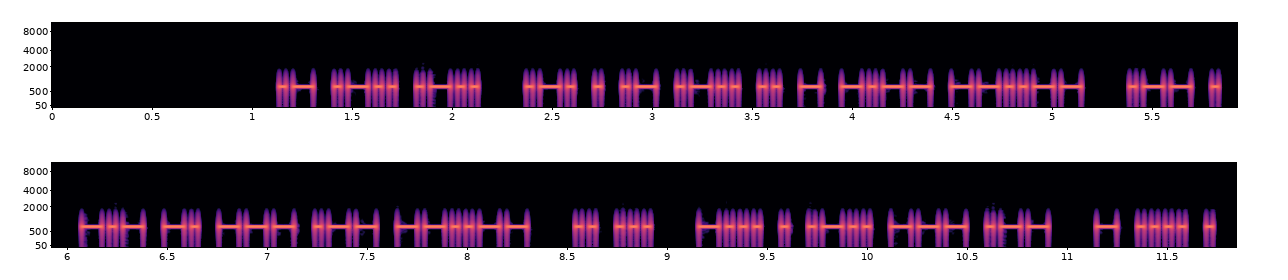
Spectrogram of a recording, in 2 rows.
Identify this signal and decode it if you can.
Morse code, heard as a keyed tone, about 34 wpm, 700 Hz. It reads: ALL REALITY, WE KNOW, IS BELOW THE
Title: Sentences from Top 1400 Words 35wpm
